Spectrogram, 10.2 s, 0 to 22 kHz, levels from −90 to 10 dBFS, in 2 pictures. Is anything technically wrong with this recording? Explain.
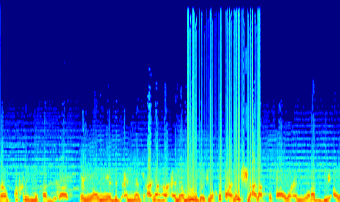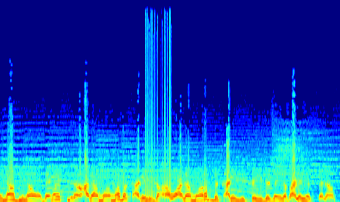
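Yes: processor overload crackle at 2.81–3.89 s and 7.27–7.66 s. The processor misses many buffer deadlines of a few milliseconds in a row, skipping each one, so a gritty tearing crackle rides on the sound. The waveform shows dense hard-edged gaps, and the spectrogram shows vertical broadband streaks.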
